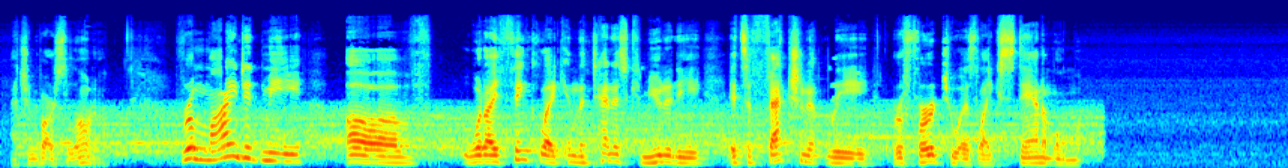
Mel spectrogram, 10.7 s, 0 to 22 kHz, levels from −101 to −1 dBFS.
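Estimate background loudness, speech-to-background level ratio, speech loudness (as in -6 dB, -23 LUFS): -38.0 LUFS, 14.0 dB, -24.0 LUFS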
